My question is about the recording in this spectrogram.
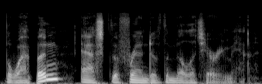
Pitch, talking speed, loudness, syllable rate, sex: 105 Hz, 205 wpm, -18 LUFS, 6.5 syllables/s, male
